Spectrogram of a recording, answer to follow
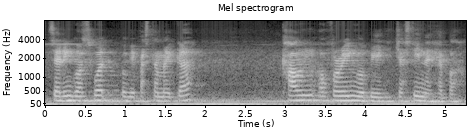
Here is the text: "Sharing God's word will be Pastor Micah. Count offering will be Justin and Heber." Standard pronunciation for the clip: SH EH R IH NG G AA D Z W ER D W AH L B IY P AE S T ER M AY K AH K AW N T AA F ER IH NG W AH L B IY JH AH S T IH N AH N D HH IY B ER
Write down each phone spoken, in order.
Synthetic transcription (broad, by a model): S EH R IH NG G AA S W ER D W AH L B IY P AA S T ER M AY K AH K AW N AA F ER IH NG W AH L B IY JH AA S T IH N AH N HH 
